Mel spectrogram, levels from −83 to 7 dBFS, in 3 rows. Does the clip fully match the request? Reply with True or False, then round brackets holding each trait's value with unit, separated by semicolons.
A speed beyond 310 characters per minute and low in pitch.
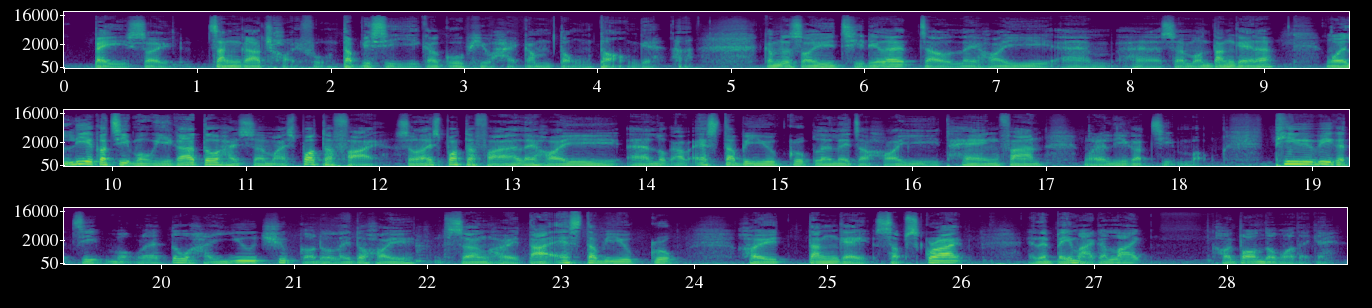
True (345 characters per minute; 95 Hz)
